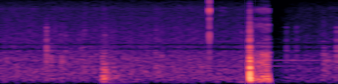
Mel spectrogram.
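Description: Handling and movement noise from someone shifting about in an attic: faint rustling, a few light knocks, and one louder, deeper thump near the end.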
